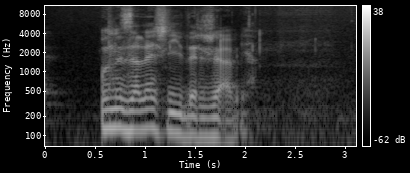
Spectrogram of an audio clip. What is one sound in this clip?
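An elderly man speaks close to a microphone, with emotion.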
